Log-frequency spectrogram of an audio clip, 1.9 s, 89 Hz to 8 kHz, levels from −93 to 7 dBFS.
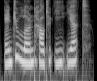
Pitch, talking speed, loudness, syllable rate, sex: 260 Hz, 215 wpm, -16 LUFS, 4.8 syllables/s, female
